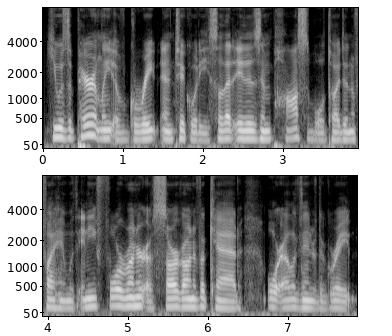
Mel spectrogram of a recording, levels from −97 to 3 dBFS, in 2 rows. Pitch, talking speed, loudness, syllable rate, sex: 125 Hz, 190 wpm, -18 LUFS, 6.2 syllables/s, male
